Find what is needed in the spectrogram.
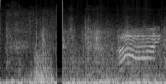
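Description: Wind buffeting an action camera's microphone, a heavy rumble throughout, broken by a sudden short drop about three-quarters of a second in where the footage cuts. About a second and a half in, a short high-pitched voice call rises and falls.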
